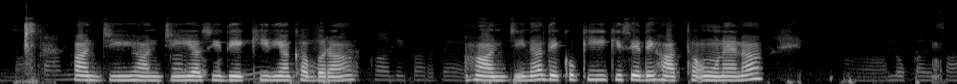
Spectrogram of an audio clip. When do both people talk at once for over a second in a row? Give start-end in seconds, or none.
1.7-3.5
